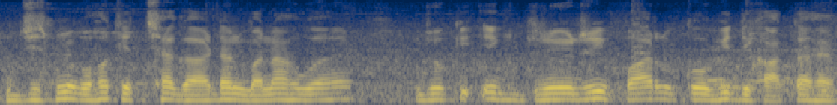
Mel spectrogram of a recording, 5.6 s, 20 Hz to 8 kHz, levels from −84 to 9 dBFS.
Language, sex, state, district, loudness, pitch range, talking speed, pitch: Hindi, male, Madhya Pradesh, Katni, -15 LUFS, 120-140 Hz, 170 wpm, 130 Hz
